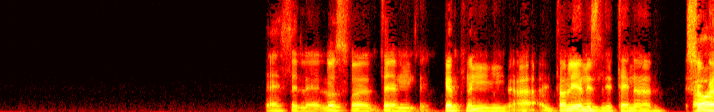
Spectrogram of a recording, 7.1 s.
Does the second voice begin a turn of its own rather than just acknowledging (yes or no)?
yes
